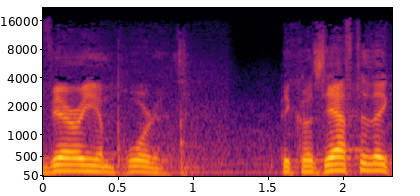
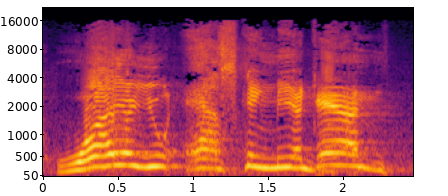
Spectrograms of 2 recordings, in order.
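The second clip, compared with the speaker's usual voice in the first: Peter's pained protest, higher and louder; hurt exasperation; 5 semitones higher, 5 dB louder than usual. Acted. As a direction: cry out, stung at being asked a third time. Petrus gekränkt, dritte Frage.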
